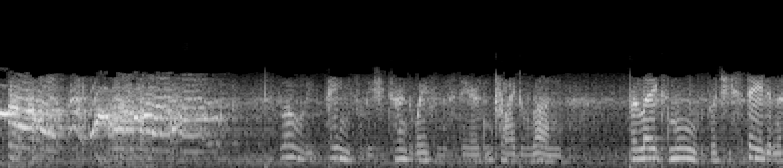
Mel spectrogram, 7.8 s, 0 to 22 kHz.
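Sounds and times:
woman screaming in terror: 0.0 - 2.4
speech: 3.3 - 7.8.

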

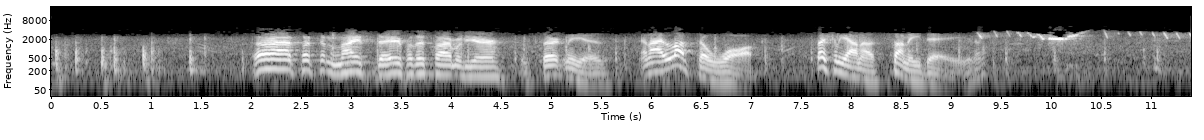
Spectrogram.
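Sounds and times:
bird chirping on a lawn: 1.1 - 11.3
speech: 2.0 - 9.5
whistled bird note: 9.3 - 11.3.

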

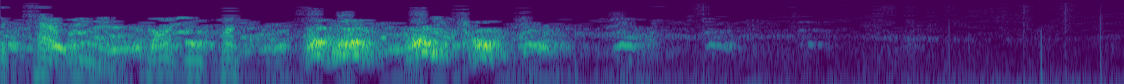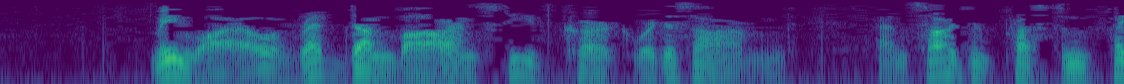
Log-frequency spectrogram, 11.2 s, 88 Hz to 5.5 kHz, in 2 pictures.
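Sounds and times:
speech: 0.0 - 2.9, 6.4 - 11.2
team of sled dogs barking and yipping: 0.0 - 5.1.

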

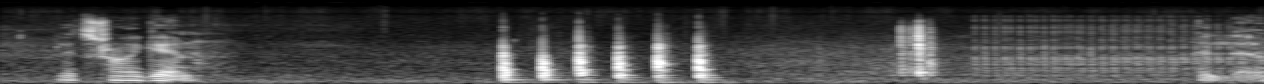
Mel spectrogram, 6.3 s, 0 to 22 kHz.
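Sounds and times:
speech: 0.3 - 1.1, 6.1 - 6.3
loud firm knocks on a wooden door: 2.5 - 3.7
unlocked door rattling as it is tried or pushed: 2.5 - 3.7, 4.4 - 6.3.

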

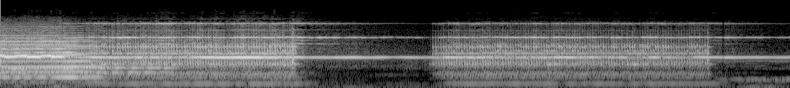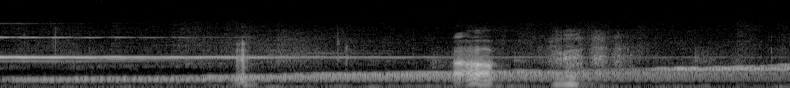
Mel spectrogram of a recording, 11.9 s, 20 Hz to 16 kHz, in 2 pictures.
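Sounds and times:
telephone at home ringing in buzzy bursts: 0.2 - 8.4
low rising electronic tone: 5.6 - 11.8.

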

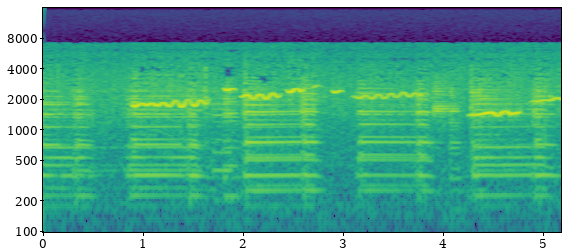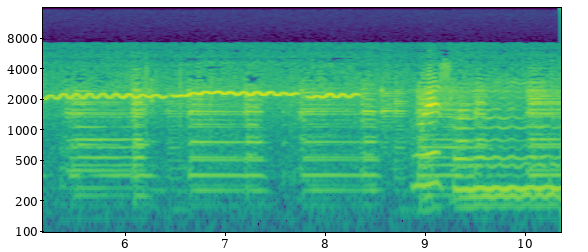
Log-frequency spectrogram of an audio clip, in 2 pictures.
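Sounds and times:
steady rhythmic musical accompaniment: 0.0 - 10.3
person whistling a lilting cowboy-style melody: 0.8 - 8.6.

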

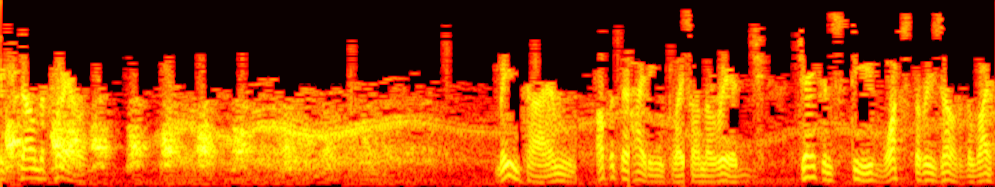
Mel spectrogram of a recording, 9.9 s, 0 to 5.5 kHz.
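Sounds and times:
speech: 0.0 - 1.1, 5.0 - 9.9
massive dog barking beside a snowy ravine: 0.0 - 3.1.

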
